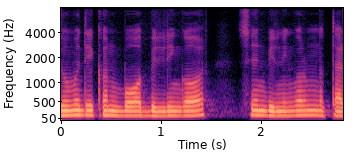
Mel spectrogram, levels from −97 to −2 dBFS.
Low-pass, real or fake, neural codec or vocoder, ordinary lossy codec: none; fake; codec, 16 kHz, 0.9 kbps, LongCat-Audio-Codec; none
